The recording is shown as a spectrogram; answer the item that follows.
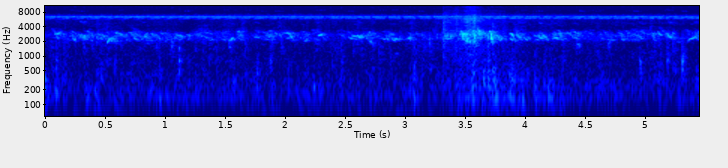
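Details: Many small broiler chicks in a rearing flock, giving constant overlapping high peeping, with a brief rustling burst midway, possibly wing flapping or handling, over a steady high hum.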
